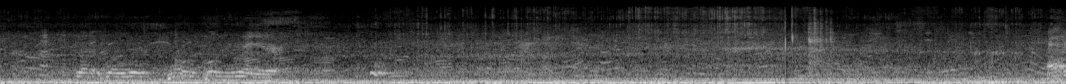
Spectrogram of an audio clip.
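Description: Steady low engine rumble from a drag car near the starting line, with spectators' voices over it during the first few seconds.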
